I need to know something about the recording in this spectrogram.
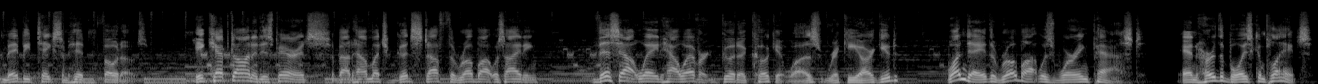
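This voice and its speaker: A man reading a children's story aloud in a steady, gentle storytelling manner. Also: medium pitch. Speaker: story reader. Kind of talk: scripted storybook narration.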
